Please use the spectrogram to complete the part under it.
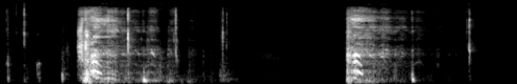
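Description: Chewing of a shrink-wrapped Bifi salami sausage comes in two bursts of wet, crunchy mastication with sharp clicks, separated by a quiet pause, with no talking.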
